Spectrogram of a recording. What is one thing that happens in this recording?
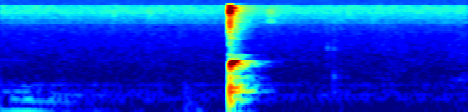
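A cork squeaks and pops out of a bottle.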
